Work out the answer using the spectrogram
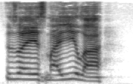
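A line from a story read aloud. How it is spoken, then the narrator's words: Angry squeak from below. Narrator (Russian): злобно пропищал снизу черевичка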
